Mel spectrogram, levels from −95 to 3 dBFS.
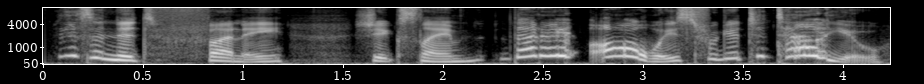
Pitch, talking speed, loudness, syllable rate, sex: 290 Hz, 170 wpm, -17 LUFS, 5.6 syllables/s, female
